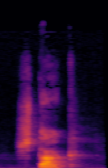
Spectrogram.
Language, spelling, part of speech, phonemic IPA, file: Dutch, staak, noun / verb, /stak/, Nl-staak.ogg
- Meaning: inflection of staken: 1. first-person singular present indicative 2. second-person singular present indicative 3. imperative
